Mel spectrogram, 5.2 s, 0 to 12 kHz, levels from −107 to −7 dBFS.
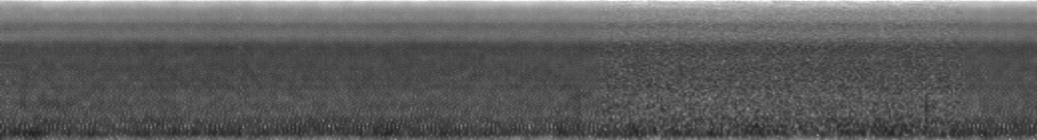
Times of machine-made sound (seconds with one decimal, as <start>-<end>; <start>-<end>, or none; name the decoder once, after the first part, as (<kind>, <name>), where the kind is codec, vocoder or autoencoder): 0.0-3.0 (vocoder, Vocos); 4.8-5.2

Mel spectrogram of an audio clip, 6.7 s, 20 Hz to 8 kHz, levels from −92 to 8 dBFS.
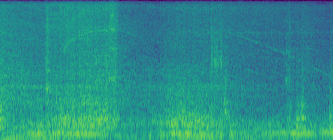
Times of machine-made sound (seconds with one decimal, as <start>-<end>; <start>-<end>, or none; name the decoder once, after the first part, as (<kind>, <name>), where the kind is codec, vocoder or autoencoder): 0.9-1.5 (vocoder, Vocos); 2.9-4.6; 5.5-6.0

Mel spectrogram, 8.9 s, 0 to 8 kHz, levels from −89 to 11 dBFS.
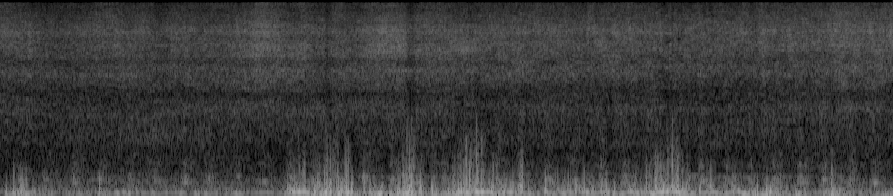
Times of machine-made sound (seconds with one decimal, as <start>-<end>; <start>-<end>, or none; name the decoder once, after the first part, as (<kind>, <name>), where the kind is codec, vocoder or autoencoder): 1.1-3.1 (vocoder, Vocos); 4.6-7.5

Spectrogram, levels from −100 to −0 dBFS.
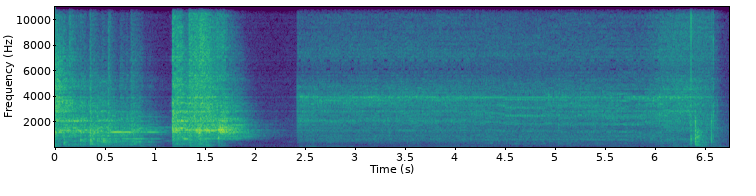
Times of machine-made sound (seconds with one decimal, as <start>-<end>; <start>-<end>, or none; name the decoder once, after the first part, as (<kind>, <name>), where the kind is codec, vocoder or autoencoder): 0.0-4.3 (codec, SNAC); 4.9-6.7

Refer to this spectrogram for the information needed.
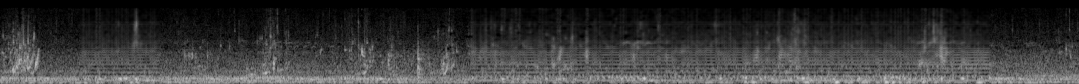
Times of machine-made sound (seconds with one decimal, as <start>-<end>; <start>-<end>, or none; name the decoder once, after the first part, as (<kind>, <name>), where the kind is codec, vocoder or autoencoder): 0.8-1.6 (vocoder, Vocos); 4.7-9.9

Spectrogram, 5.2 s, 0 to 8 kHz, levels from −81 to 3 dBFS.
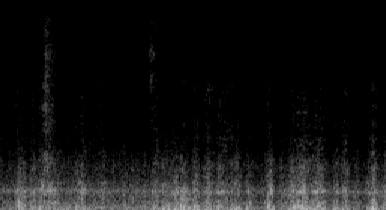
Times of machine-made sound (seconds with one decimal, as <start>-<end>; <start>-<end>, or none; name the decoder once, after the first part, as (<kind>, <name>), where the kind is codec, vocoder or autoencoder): none

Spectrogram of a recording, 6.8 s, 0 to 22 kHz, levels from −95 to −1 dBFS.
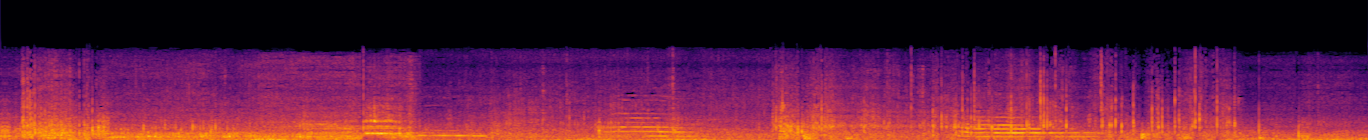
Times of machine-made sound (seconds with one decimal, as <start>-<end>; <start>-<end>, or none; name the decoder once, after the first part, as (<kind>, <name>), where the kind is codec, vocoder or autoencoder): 1.3-2.1 (codec, SNAC); 6.2-6.8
